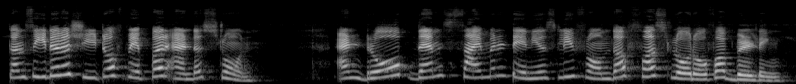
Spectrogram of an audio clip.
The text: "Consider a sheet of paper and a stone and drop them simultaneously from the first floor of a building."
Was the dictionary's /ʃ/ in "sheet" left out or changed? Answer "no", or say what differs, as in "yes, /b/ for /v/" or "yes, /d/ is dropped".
no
